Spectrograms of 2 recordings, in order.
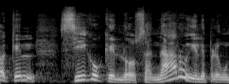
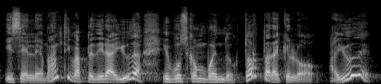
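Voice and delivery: ordinary delivery

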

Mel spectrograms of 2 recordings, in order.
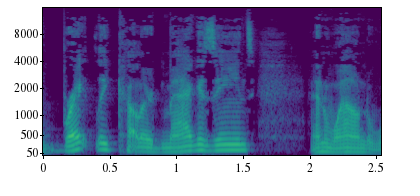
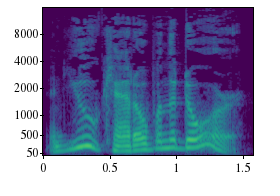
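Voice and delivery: higher-pitched objection; protesting; 9 semitones higher than usual. Acted. Petson tells the cat the attic is out of reach, protesting. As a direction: push back, pitch lifted in protest. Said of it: "Petson protested".

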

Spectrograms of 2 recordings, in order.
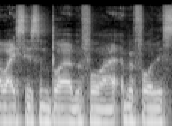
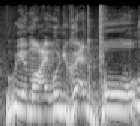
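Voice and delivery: higher, hammed-up Australian rugby league bloke; rugby league Aussie accent; 7 semitones higher than usual. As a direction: play the broad Aussie footy fan. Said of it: "there's a rugby league accent".

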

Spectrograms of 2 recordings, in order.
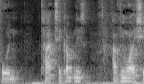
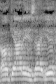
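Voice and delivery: high, louder delighted recognition; imitated woman; 9 semitones higher, 6 dB louder than usual. Woman answering a blagged call, imitated high and eager. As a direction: put on a woman's higher phone voice. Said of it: "And she went".

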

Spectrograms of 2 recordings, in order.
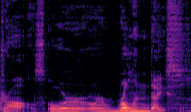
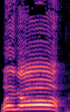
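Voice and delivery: frantic wake-up shout; 13 dB louder, much slower than usual. Acted. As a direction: yell much higher and louder, as if shaking him awake. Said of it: "I imagine that going something like".

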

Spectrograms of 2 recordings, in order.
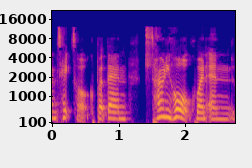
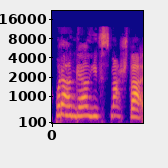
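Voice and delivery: high-pitched mock congratulations; raised-pitch imitated praise; imitating cheering onlookers; 7 semitones higher, 3 dB louder than usual. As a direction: cheer her on like a passer-by. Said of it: "And they're going".

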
